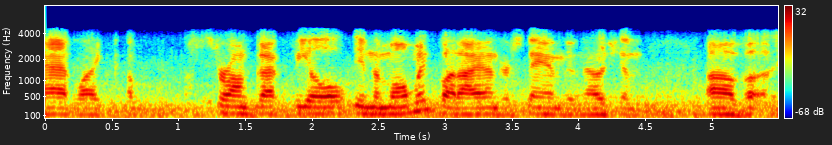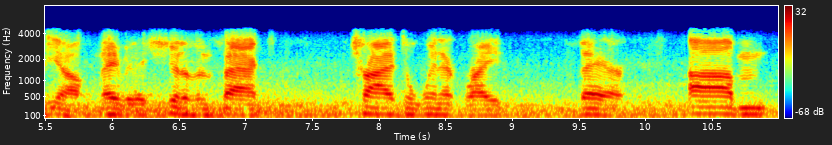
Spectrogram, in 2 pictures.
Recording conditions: inside a vehicle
